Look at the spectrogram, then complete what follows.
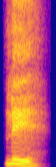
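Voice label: "លៀស", Khmer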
